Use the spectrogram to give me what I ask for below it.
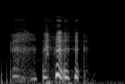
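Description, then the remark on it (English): A brief yawn: a breathy, drawn-out vocal sound with a few wavering voiced swells that fade out quickly into quiet, with no clear words spoken. “Are you yawning or what you is that?”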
